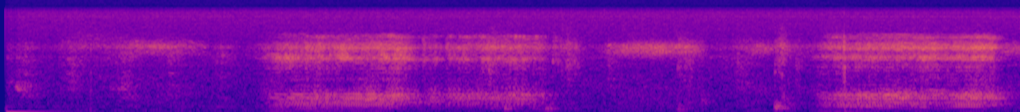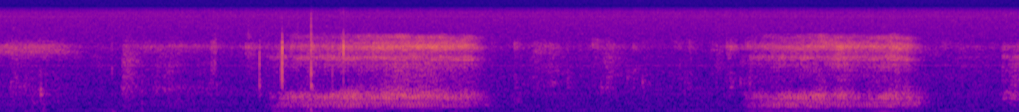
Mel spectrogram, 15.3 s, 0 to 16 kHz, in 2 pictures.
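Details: Adult man snoring on a sofa on a Saturday night after drinking many beers: four loud, rough, rasping snores in about 15 seconds, roughly 16 per minute, with quieter breaths between; snoring.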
